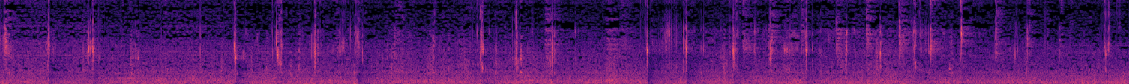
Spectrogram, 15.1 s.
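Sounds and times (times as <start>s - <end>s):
chewing with wet mouth clicks: 0.0s - 15.0s
steady background hiss: 0.0s - 15.0s.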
